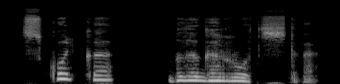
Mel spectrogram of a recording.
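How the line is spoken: Sighed. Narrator (Russian): вздохнула она

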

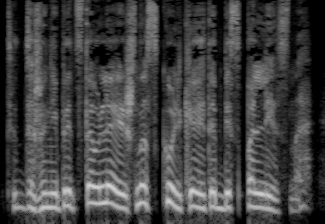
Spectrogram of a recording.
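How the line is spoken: Mocking whisper. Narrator (Russian): прошепел он насмешливым голосом

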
